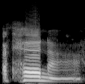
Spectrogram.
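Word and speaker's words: Achernar: a fixed star called a kernel that's how I pronounce it it's probably very different ACH er in a are now it's very interesting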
